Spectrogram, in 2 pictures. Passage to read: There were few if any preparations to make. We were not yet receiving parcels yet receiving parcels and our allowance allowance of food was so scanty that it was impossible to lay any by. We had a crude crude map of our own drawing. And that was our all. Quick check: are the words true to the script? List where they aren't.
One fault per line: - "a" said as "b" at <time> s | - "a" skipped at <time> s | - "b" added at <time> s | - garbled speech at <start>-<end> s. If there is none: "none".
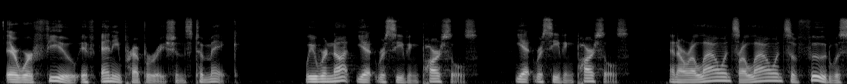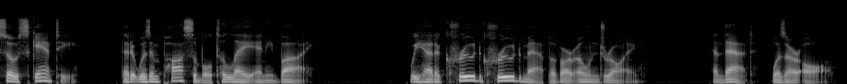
none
